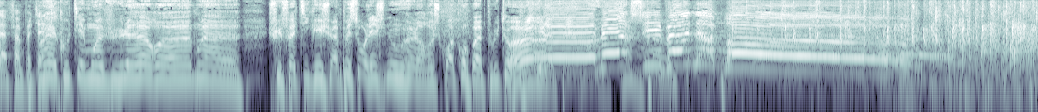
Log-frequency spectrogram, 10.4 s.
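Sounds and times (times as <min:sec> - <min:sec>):
speech: 0:00.0 - 0:09.0
audience applause: 0:06.7 - 0:10.3.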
